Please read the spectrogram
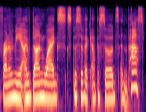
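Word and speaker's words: WAGGGS: It's the abbreviation, but said phonetically, WAGS. And it stands for the World Association of Girl Guides and Girl Scouts. So it's WAGS with three G's.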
